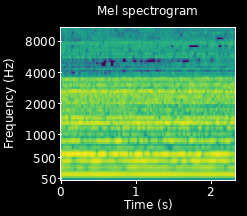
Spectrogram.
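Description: Male vocal ensemble singing fourteenth-century polyphonic Mass music, holding one sustained chord steadily.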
